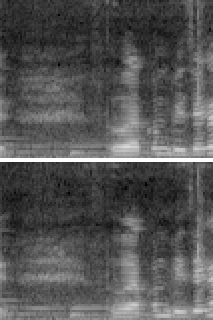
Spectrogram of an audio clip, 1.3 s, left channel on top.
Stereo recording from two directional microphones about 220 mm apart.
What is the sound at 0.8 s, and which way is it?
Speech, 10° left (ahead or behind).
